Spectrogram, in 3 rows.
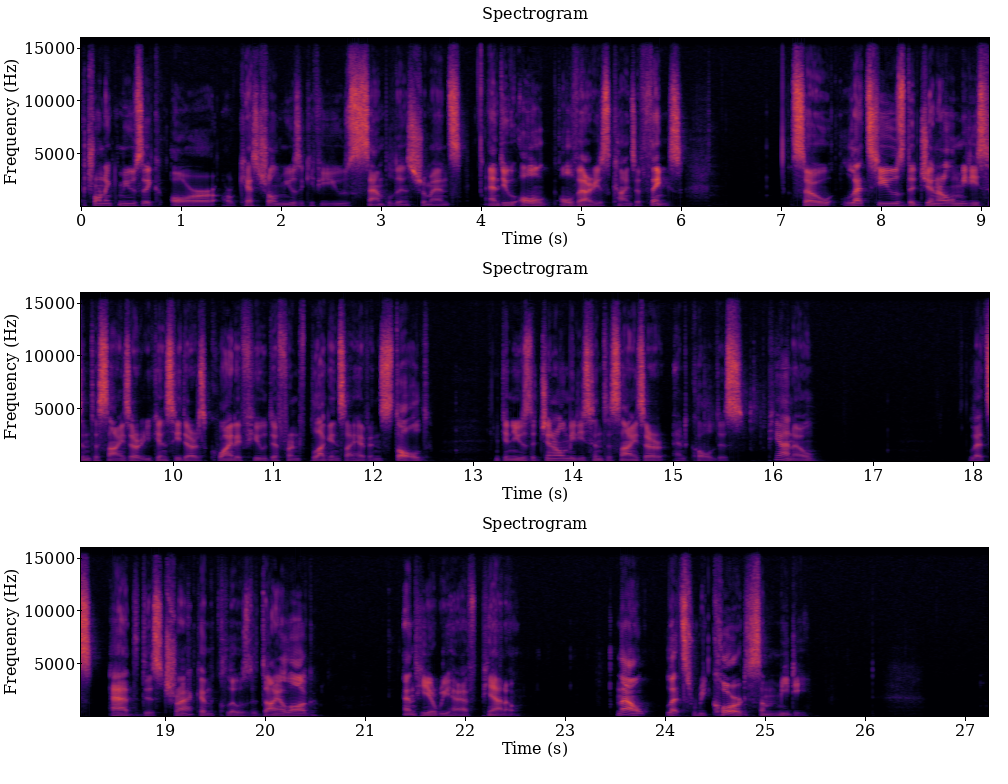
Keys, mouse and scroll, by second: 7.6 click, 13.6 click, 13.9 scroll up 1, 13.9 click, 14.7 click, 15.5-16.7 typing, 19.3 click, 21.3 click.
